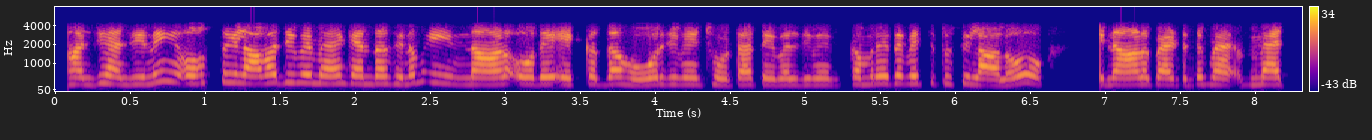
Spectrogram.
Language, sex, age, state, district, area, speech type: Punjabi, female, 18-30, Punjab, Fazilka, rural, conversation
